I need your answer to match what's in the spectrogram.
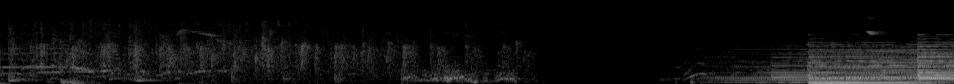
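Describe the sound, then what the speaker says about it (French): A party audience claps for a dance trio, a crackling burst of applause that dies away into near silence before soft music begins. "Veuillez les applaudir bien fort"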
